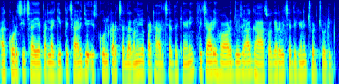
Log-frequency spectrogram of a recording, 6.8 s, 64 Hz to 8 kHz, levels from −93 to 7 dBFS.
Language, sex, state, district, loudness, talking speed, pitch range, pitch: Hindi, male, Uttarakhand, Uttarkashi, -27 LUFS, 230 wpm, 105-115 Hz, 110 Hz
